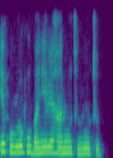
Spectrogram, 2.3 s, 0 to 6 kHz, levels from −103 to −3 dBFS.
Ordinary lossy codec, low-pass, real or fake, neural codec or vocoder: none; 5.4 kHz; fake; codec, 16 kHz, 2 kbps, FunCodec, trained on Chinese and English, 25 frames a second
